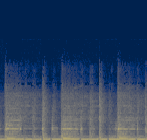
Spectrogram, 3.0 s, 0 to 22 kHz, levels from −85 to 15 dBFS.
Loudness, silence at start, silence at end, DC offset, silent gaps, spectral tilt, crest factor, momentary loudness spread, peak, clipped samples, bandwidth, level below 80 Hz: -18 LUFS; 0 s; 0 s; 0.8%; none; -5 dB/octave; 14 dB; 5 LU; -4 dBFS; under 0.1%; 11.5 kHz; -34 dBFS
